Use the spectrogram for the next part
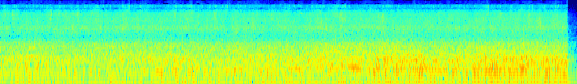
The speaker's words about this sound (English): Canyon. This is a canyon. Space. It sounds more like a river, not a canyon.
